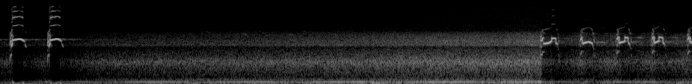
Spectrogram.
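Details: Bald eagles at the West End nest on 20 July 2023 at 05:04, caught on a live nest camera: two high piping notes open, steady broadband hiss fills a long gap, then five shrill repeated notes return at the end.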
